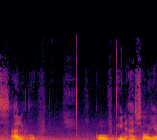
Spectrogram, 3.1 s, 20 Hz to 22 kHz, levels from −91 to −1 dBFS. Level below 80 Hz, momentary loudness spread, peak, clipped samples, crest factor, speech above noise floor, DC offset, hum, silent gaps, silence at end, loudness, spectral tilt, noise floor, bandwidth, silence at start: -58 dBFS; 22 LU; -8 dBFS; under 0.1%; 20 dB; 22 dB; under 0.1%; none; none; 0 s; -26 LUFS; -6.5 dB/octave; -46 dBFS; 16 kHz; 0 s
